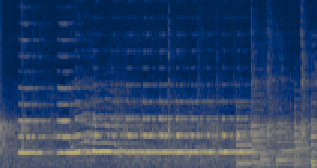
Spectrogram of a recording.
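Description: Opening of a salsa track over the sound system: one long held high note, then quicker band notes from just after three seconds in.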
